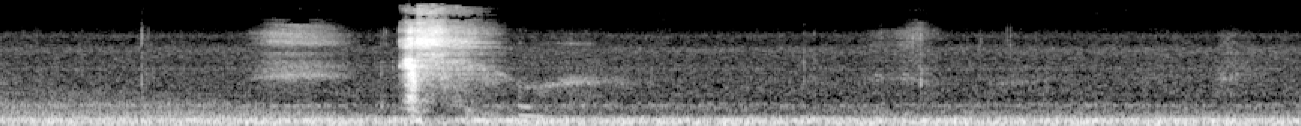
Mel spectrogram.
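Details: Adult female with seasonal allergies, itchy and sneezy all day with a constantly runny nose: a quick in-breath, then a single sharp, explosive sneeze over a steady engine-like rumble; an allergy sneeze.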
